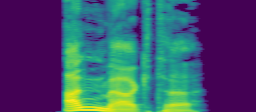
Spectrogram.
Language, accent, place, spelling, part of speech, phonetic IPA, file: German, Germany, Berlin, anmerkte, verb, [ˈanˌmɛʁktə], De-anmerkte.ogg
- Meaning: inflection of anmerken: 1. first/third-person singular dependent preterite 2. first/third-person singular dependent subjunctive II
